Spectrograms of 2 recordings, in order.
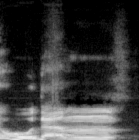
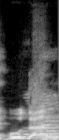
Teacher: دال میم سے مل رہا ہے نا تو میم کی آواز دیں. ہدن نہیں. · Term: غنہ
